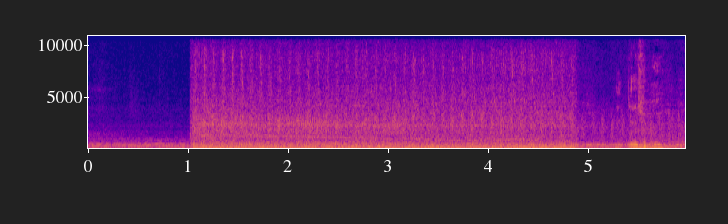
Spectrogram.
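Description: A helicopter's rotor and engine drone steadily.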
